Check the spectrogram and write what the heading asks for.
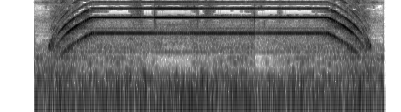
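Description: Logo intro sound effect: a synthetic tone that sweeps up, holds steady for nearly three seconds, then sweeps back down and stops, over a low rumble.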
